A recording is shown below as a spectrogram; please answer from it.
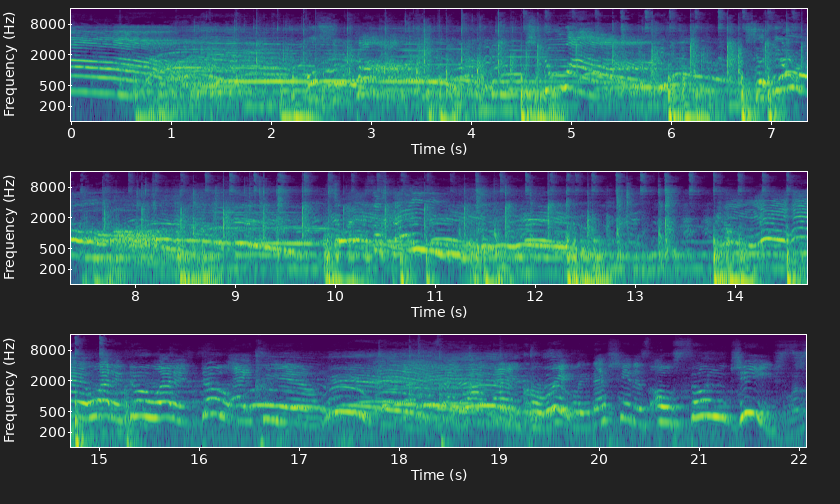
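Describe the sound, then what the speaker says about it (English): Loud crowd at a live comedy show cheers, whoops and claps for a comedian being brought on, a dense sustained roar of voices and applause that keeps going with shouts rising above it. "I need y'all to clap real loud"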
